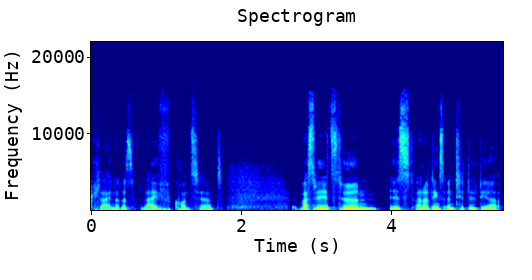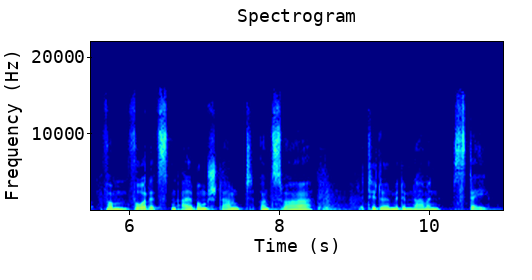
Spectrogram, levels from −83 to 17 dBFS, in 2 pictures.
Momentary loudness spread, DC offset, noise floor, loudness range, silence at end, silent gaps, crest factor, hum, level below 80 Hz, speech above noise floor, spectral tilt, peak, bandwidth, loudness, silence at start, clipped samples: 14 LU; under 0.1%; -57 dBFS; 5 LU; 0.25 s; none; 20 dB; none; -60 dBFS; 24 dB; -6 dB/octave; -14 dBFS; 15.5 kHz; -34 LUFS; 0.05 s; under 0.1%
